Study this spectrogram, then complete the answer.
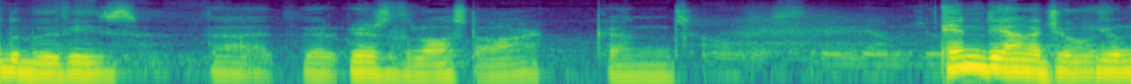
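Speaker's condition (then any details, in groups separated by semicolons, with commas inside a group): No condition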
